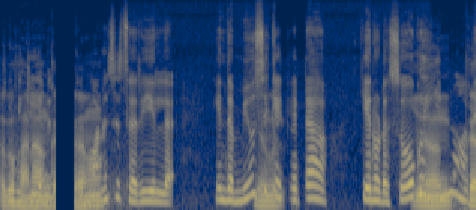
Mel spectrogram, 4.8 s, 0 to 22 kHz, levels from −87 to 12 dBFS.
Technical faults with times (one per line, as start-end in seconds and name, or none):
0.03-1.20 speech suppressed in double talk
0.54-0.74 playback stall
1.07-1.26 echo leak
2.73-3.07 speech suppressed in double talk
4.32-4.72 speech suppressed in double talk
